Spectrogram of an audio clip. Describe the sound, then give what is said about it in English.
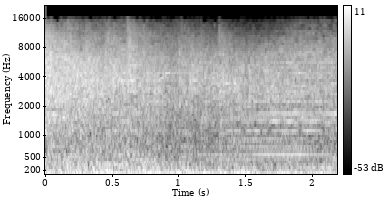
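A heavy, sustained explosive roar from the destruction of the Starkiller base cooling device in Star Wars, a dense rumbling wash of noise that stays loud and even throughout without a distinct onset. “They felt the planet rock beneath their feet as Poe fired on the weakened cooling device, destroying it once and for all.”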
